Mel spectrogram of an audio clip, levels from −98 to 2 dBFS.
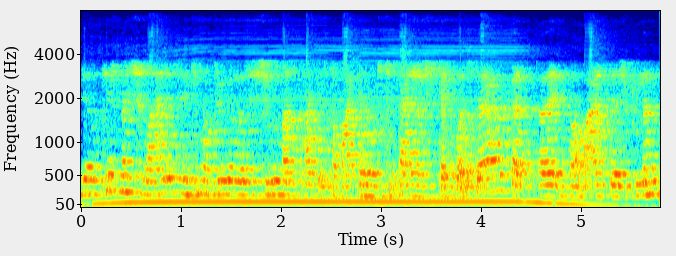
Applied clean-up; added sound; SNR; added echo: none; Telephone; 7 dB; reverberation time 0.9 s.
